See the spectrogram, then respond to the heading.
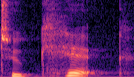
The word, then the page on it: kick: verb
